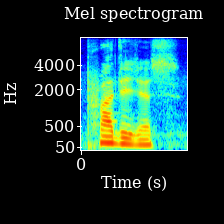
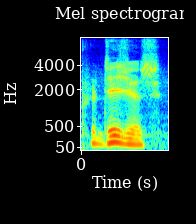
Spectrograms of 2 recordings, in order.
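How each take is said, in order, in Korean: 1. 강세는 첫 번째 음절에 있어요. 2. 강세는 두 번째 음절에 있어요. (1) "앞음절에 액센트가 있고 prodigious" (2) "뒤에 두 번째 음절 액센트가 있는 prodigious"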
